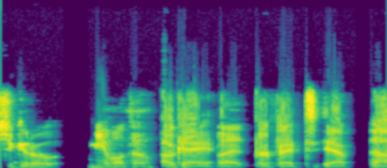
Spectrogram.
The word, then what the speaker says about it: Shigeru Miyamoto: You know, you got it almost. It's Shigeru Miyamoto.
